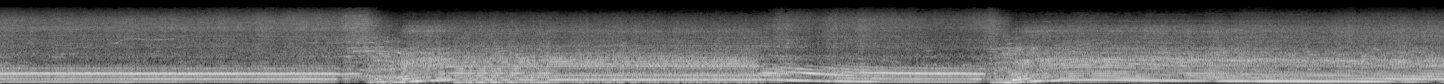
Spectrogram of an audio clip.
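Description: Portable fire pump engine running hard at high revs. About four seconds in its pitch drops sharply and climbs back. It sags again, dips sharply about ten seconds in, recovers, then wavers and slowly falls.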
